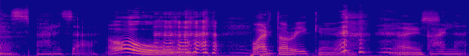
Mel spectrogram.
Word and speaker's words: Esparza: No, you have to roll your R. Come on. Esparza. No, that was bad. Oh, that's bad. Esparza. You do it. I can't. Esparza. Esparza.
